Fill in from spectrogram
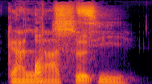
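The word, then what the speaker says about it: Galați: Das ist äh, in, in Rumänien wird das T auch so ausgesprochen. Ich war in Otelul Galaz, Galati, das heißt aber Galazzi.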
